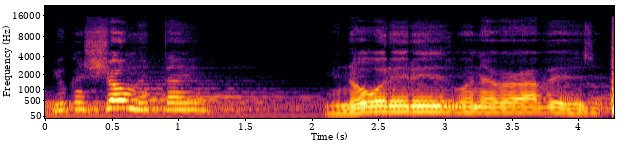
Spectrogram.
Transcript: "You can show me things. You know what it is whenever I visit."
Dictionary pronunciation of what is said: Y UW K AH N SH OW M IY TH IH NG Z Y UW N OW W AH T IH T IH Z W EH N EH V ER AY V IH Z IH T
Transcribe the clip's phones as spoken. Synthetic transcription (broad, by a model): Y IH K AH N SH OW M IY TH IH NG Y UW N OW W AH T IH T IH Z W EH N EH V ER AY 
